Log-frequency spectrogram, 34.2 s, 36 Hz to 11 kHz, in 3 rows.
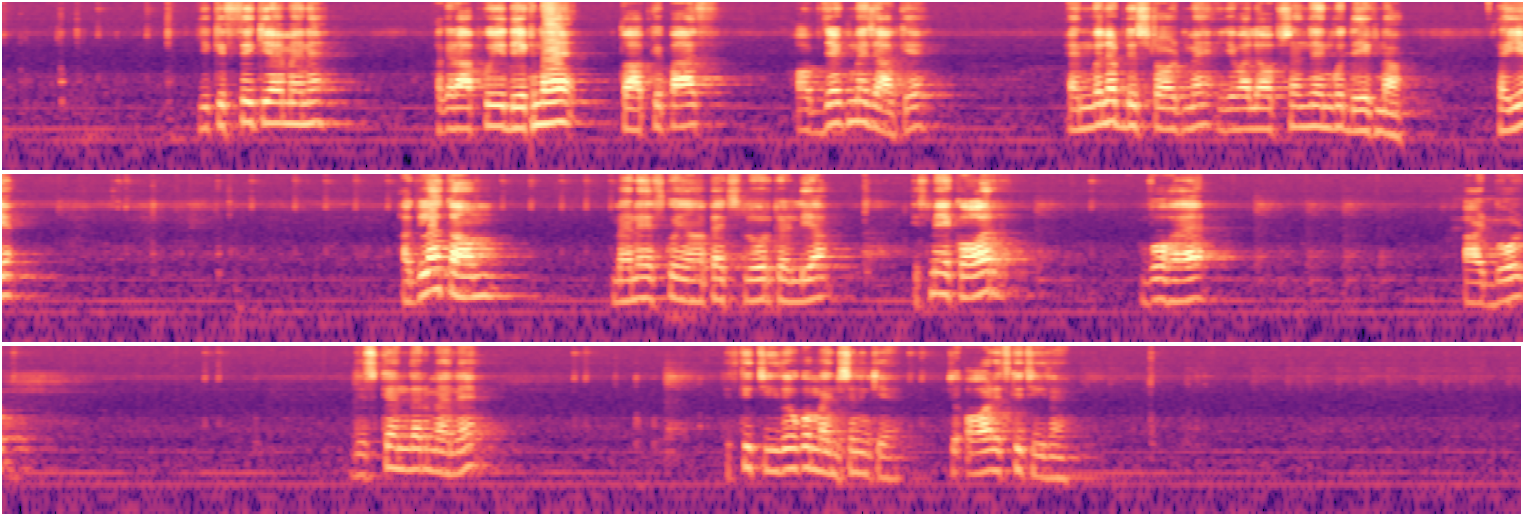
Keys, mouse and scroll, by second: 0.2 alt+scroll up 1, 0.6 space, 0.7 click, 1.1 space, 1.8 click, 6.0 click, 12.2 click, 12.8 alt+scroll down 1, 13.1-15.7 typing, 13.2 click, 13.8 click, 14.2 click, 14.7 click, 15.1 click, 15.5 click, 17.6 ctrl+w, 18.3 alt+Tab, 19.5 click, 24.3 click, 26.0 click, 27.1 click, 29.6 click.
